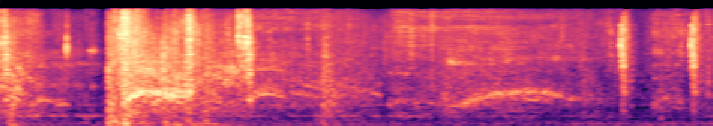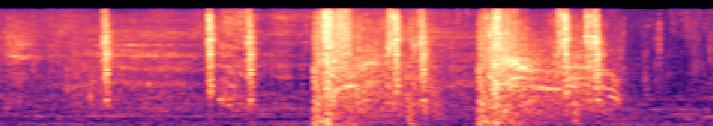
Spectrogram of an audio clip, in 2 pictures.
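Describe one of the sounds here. A shotgun fires loudly several times.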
